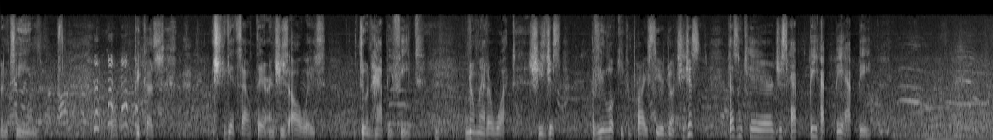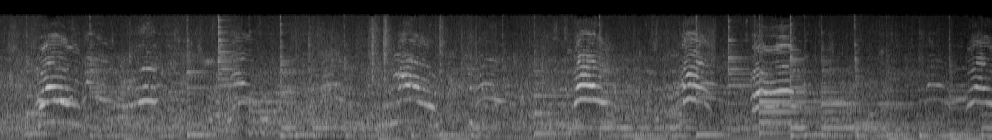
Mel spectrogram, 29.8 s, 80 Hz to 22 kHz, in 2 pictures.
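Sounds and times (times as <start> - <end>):
speech: 0.0 - 0.8, 1.4 - 13.6
busy murmur of voices: 0.0 - 29.7
laughter: 0.9 - 3.2
many exotic cats meowing at a cat show in a gymnasium: 13.4 - 17.4, 18.1 - 18.8, 19.6 - 22.6, 23.2 - 24.2, 24.9 - 27.0, 28.7 - 29.7.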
